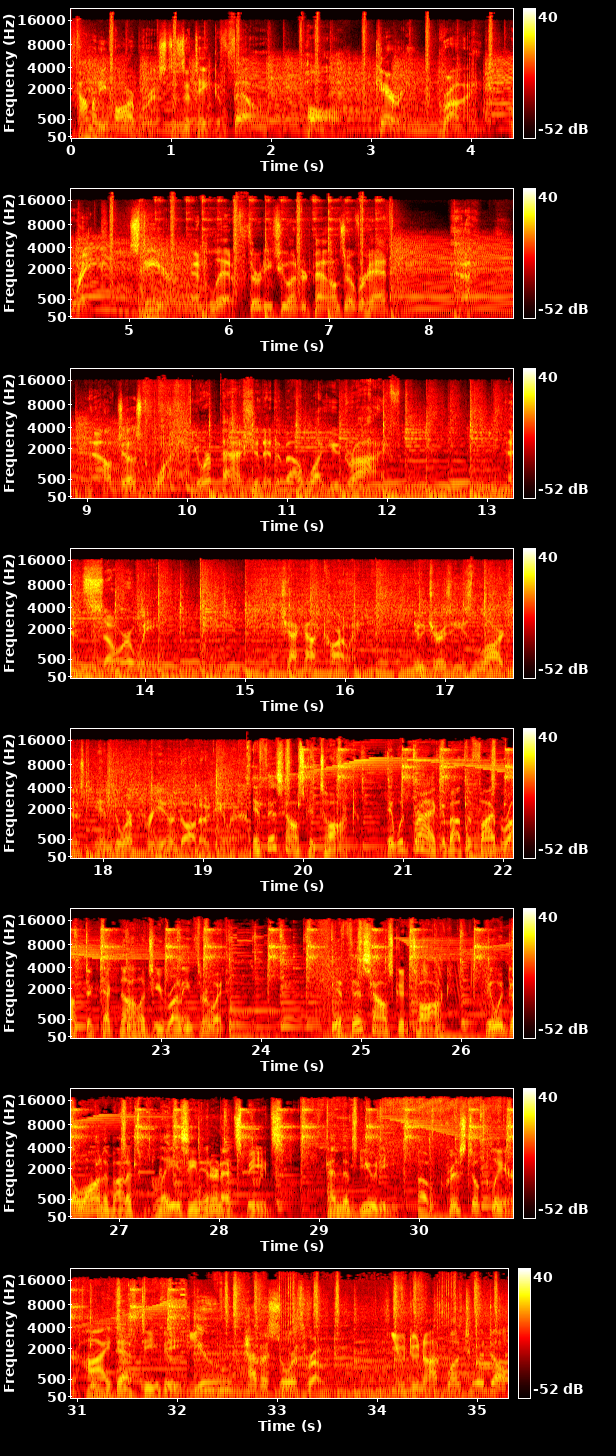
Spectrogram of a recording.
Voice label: commercial voices

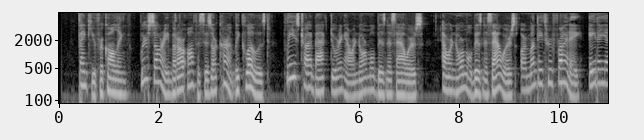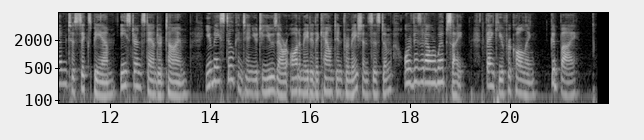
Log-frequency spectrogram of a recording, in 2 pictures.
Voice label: On Hold; English (North American)

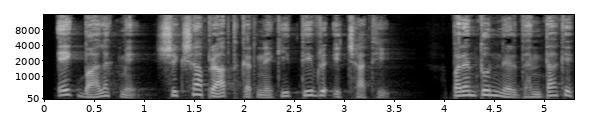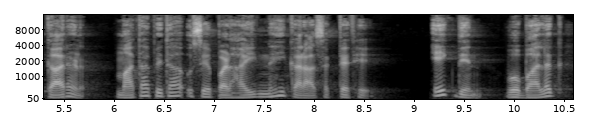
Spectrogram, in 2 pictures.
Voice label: HINDI voice over

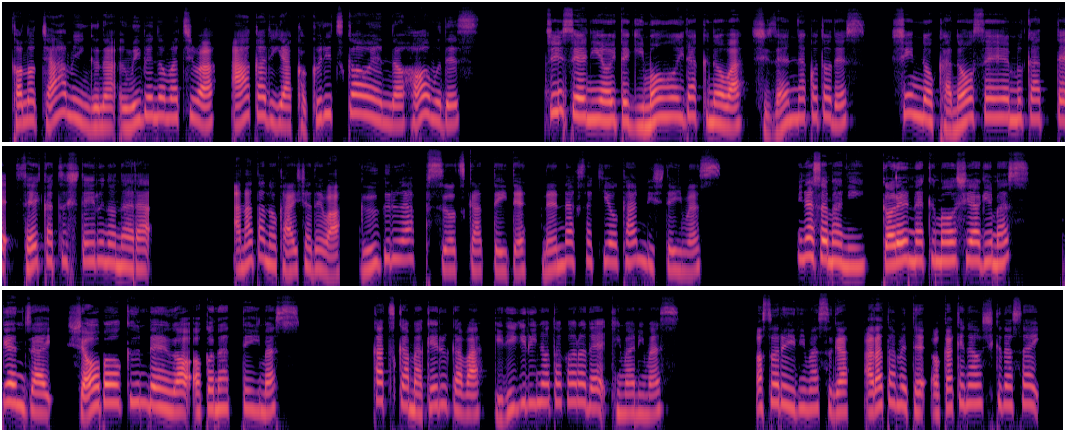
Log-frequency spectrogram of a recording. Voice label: voice-over commercials corporate videos

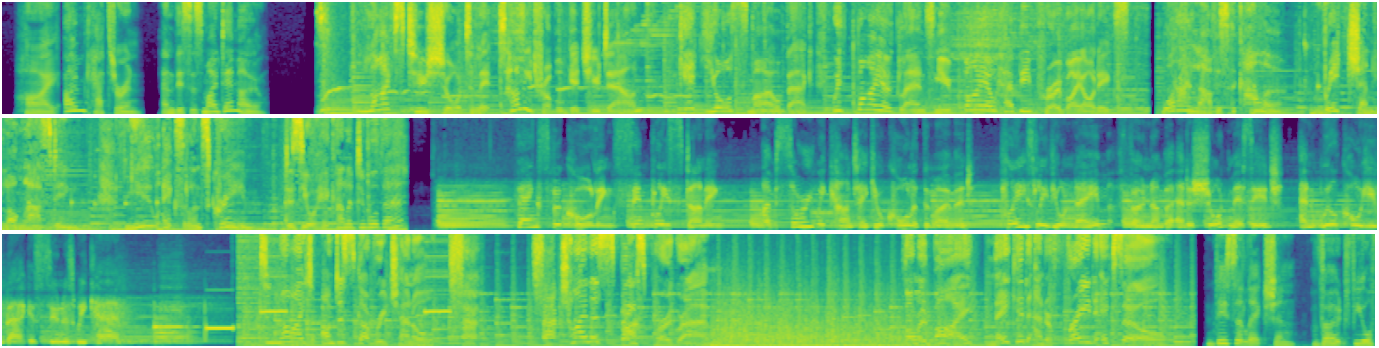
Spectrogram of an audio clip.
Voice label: Australian Female Voiceover; Sydney

